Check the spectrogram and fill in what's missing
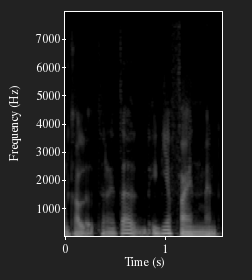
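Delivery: ordinary delivery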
